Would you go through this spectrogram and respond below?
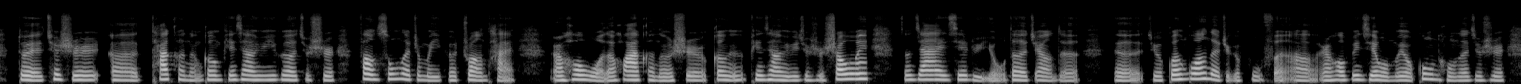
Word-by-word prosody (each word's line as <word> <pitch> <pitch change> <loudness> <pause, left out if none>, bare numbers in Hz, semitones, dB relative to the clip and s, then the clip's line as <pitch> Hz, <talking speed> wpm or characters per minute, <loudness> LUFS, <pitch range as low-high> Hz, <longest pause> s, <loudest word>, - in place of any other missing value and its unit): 对， 195 -3 +3
确 235 +4 0
实， 205 -1 0
呃， 195 -2 0
它 230 - +4
可 235 -2 -3
能 190 -1 -4
更 210 -1 +1
偏 210 0 -2
向 215 -2 +2
于 205 - -1
一 210 - 0
个 210 -1 +2
就 200 - -10
是 195 -1 -3 0.2
放 245 -3 +4
松 245 +2 -1
的 230 -3 +2
这 210 - -5
么 190 -3 -2
一 175 - -3
个 190 +1 -3
状 195 -1 +1
态， 195 +2 -4 0.3
然 195 0 +1
后 225 +3 +3
我 190 -4 +1
的 185 - +1
话 205 +1 +5
可 205 -1 -5
能 175 -1 -1
是 190 0 -2
更 205 -1 0
偏 215 -2 0
向 205 -3 +3
于 190 0 0
就 195 -1 -4
是 200 +1 -5
稍 235 +5 +5
微 255 +1 +5 0.3
增 215 0 -2
加 220 0 +4
一 210 - +1
些 215 0 0
旅 190 -5 -3
游 - - -4
的 200 -2 +1
这 195 - -10
样 180 -3 -1
的 175 - -6 0.3
呃， 180 -2 -1
这 195 - -5
个 190 - -1
观 225 +4 +3
光 255 +1 +5
的 225 -4 +3
这 195 - -7
个 - - -5
部 190 +1 -8
分， 190 - -5
啊， 180 -2 -2
然 190 +1 0
后 200 0 +1
并 215 +1 -1
且 205 0 +1
我 195 -2 +2
们 180 +2 -2
有 185 -2 +1
共 240 +3 -1
同 190 -5 -4
的 180 0 -1
就 190 0 -5
是 190 -1 -4
205 Hz, 290 characters per minute, -22 LUFS, 190-215 Hz, 0.3 s, 话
